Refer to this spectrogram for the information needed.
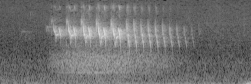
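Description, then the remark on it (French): A bird chirps in a quick, rapid trill of bright high notes lasting a couple of seconds, clear against a quiet outdoor background, then fades off. “Oh, regarde l'oiseau là-bas.”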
